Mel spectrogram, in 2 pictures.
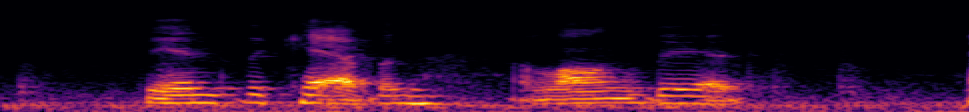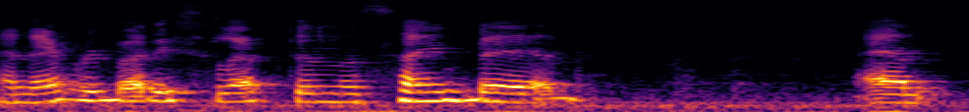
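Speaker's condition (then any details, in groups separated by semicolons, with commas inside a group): Parkinson's disease; cannot live alone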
